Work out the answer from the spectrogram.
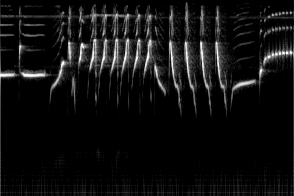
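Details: Canary song opening on a steady whistle, then a run of quick downward-sweeping notes at about four per second, a low held tone, and a rising phrase into a fine rapid trill.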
